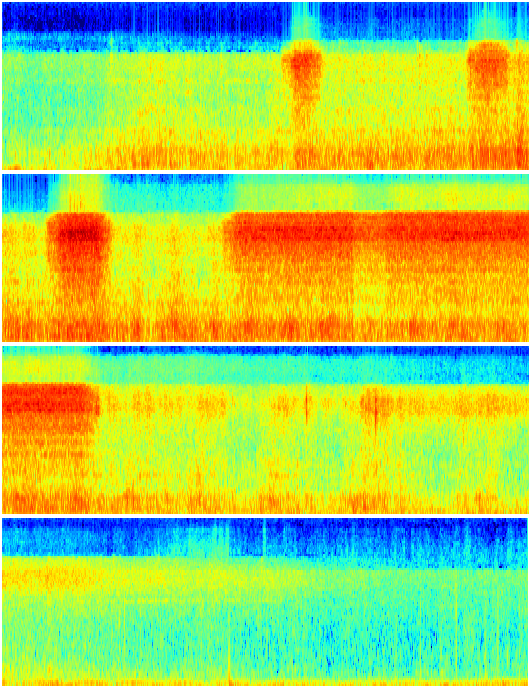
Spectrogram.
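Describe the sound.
A metro train pulls into a station and stops. Its low rumble swells and then eases off, broken by a few short sharp hisses and one longer hiss midway. Afterwards the noise dies to a faint low hum.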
